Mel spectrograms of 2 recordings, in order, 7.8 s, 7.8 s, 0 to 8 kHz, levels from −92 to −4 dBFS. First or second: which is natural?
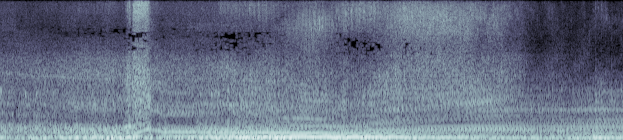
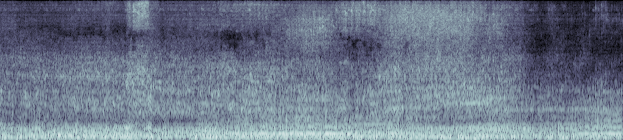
first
